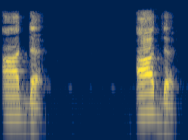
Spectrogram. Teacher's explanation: സ്വരവാരം ഇല്ലാതെ പറയേണ്ട ഒരു ഹർഫും കൂടിയാണ് ദ ദി ദു എന്ന് പറയാം സുക്കൂനോടുകൂടി പറയുമ്പോൾ അതിന് കൽക്കല എന്നൊരു സിഫത്ത് കൂടി വരും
